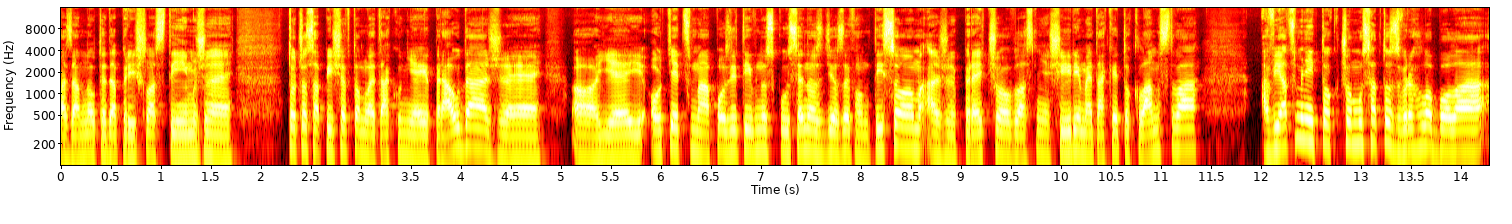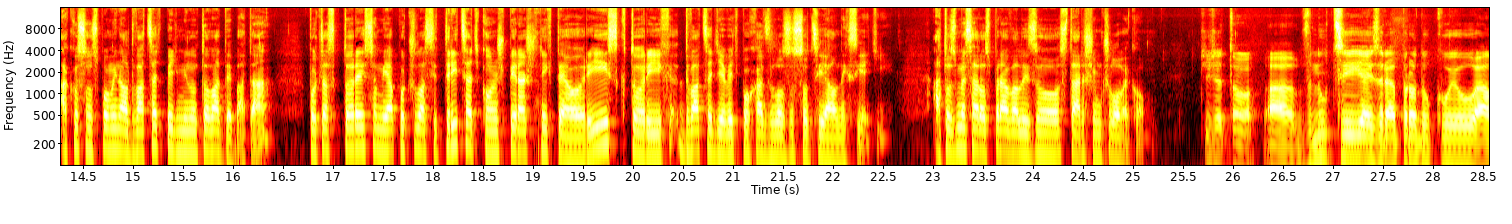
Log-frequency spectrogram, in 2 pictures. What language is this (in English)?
Slovak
